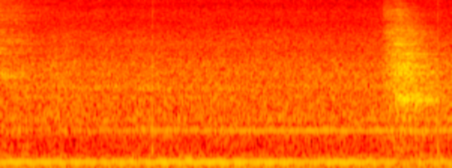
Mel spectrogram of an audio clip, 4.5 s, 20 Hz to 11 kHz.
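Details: 2008 Ford Edge towed in with a no-crank and a flashing security light, now starting on a second key. The security light is out, and it settles into a steady, low, even idle hum with a brief hiss near the end.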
